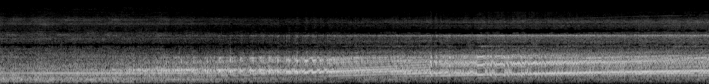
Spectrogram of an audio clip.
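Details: Leybold Turbovac 150CSV turbomolecular pump, unknown condition, some oil lost; several whining tones climb together as it spins up with a rough mechanical edge underneath; bearings are bad.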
